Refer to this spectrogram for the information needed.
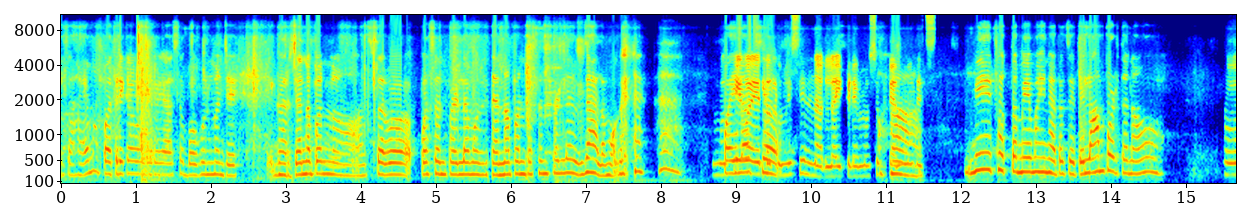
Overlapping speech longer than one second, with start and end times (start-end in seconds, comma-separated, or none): none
